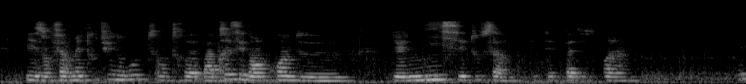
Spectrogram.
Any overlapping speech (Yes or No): No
